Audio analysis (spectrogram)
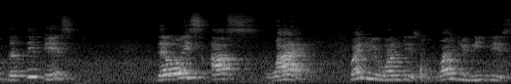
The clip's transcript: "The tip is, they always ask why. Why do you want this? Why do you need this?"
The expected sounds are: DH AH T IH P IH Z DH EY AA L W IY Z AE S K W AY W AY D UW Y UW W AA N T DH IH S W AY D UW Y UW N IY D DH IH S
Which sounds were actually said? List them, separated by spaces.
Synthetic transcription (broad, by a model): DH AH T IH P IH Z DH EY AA W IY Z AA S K W AY W AY D UW Y UW W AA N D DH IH S W AY D UW Y UW N IY D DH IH S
